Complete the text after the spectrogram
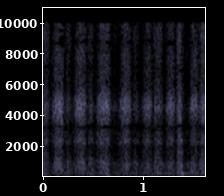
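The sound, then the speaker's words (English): A person imitates a dog sniffing: a quick, steady run of about eight short, breathy, hissing sniffs through the nose, fairly quiet, with no talking. “It's like a dog just sniffing.”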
